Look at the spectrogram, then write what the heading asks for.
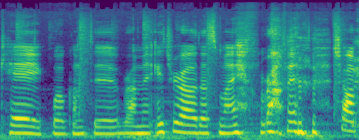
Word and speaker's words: Ichiro: Yeah, Ichiro.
